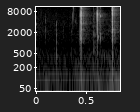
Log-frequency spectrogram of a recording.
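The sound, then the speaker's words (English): Three quick, wet slurps from someone drinking fridge water to clear something in the throat, each a short sharp burst with brief gaps between. No one is talking. “Wait, let me drink some water. Ew, trigger warning, slurping.”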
